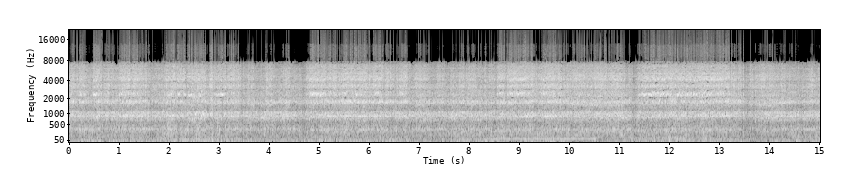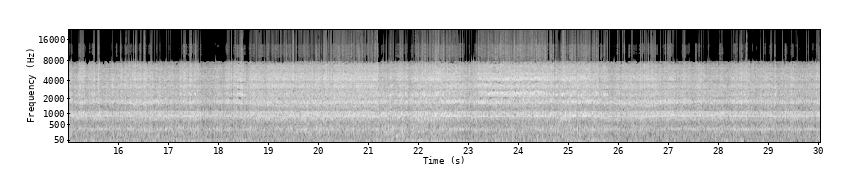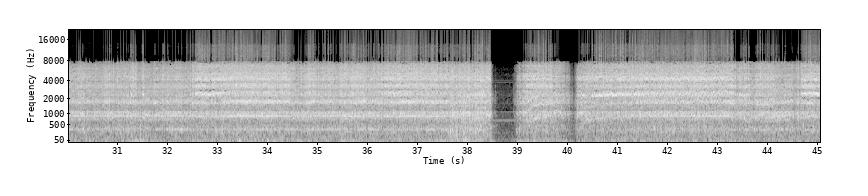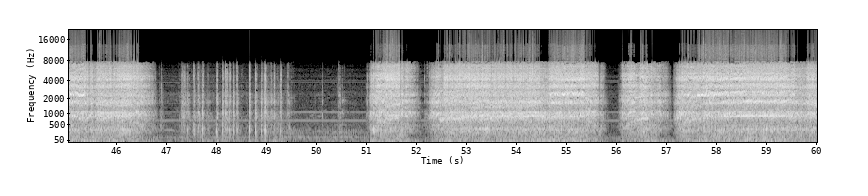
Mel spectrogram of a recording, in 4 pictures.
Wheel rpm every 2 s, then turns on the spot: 230, 230, 220, 230, 220, 210, 220, 230, 230, 220, 210, 220, 220, 220, 230, 230, 230, 230, 230, 130, 160, 210, 210, 50, 10, 40, 150, 160, 100, 220.
46-50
